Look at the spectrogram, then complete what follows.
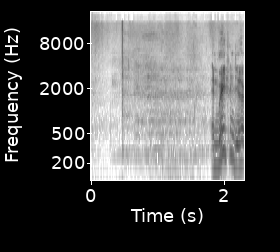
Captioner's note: audience laughs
